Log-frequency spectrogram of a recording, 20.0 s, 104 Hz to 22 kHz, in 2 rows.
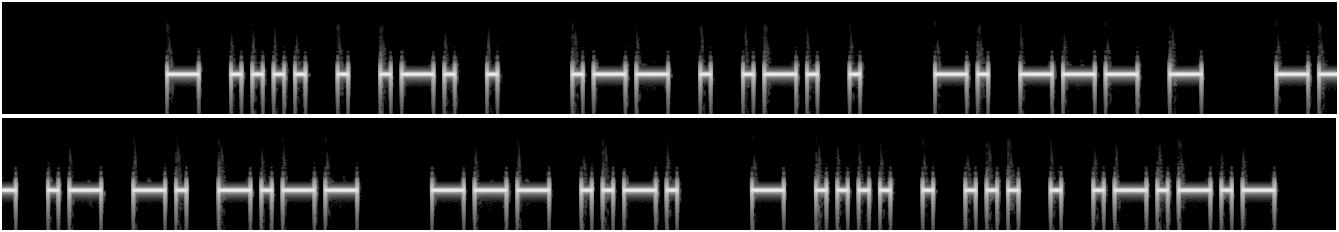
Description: Morse code, heard as a keyed tone, about 15 wpm, 700 Hz. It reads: THERE WERE NOT MANY OF THESE.
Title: Sentences from Top 1000 Words - Review Part 1 - 15wpm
